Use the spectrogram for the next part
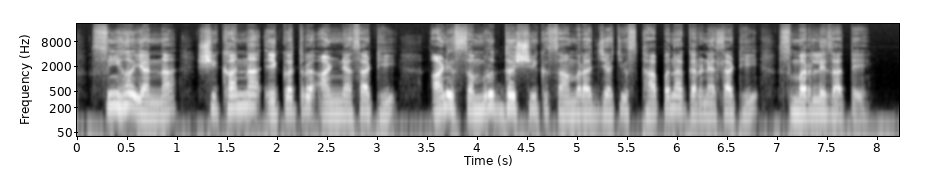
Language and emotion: Marathi, neutral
